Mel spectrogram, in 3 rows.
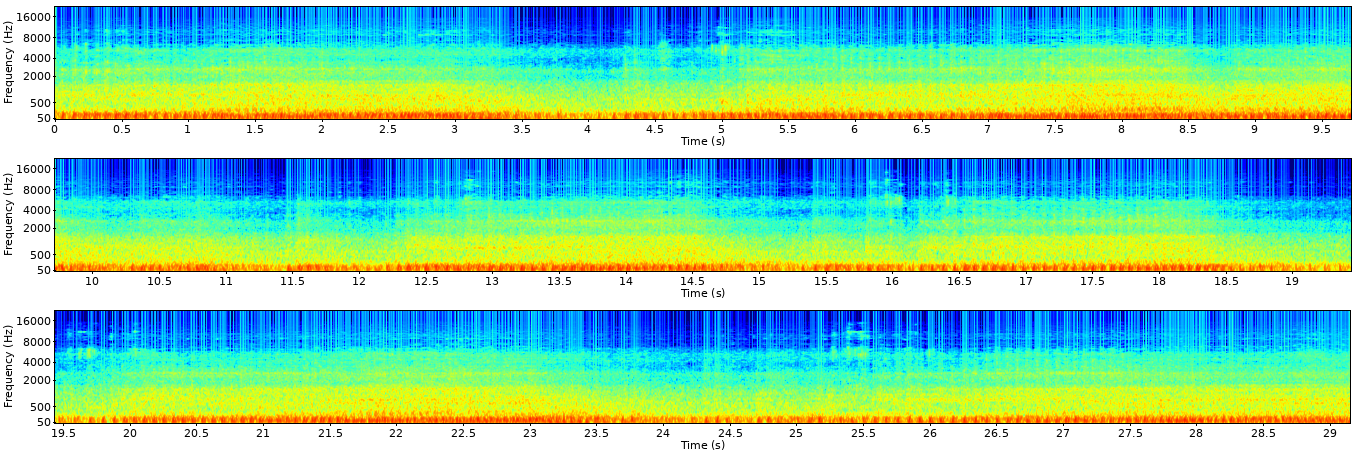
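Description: Royal Enfield Hunter 350's single-cylinder engine and exhaust running at low speed, the thump easing off and picking up again a few times as the throttle is rolled off and back on, inside a concrete underground car park.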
